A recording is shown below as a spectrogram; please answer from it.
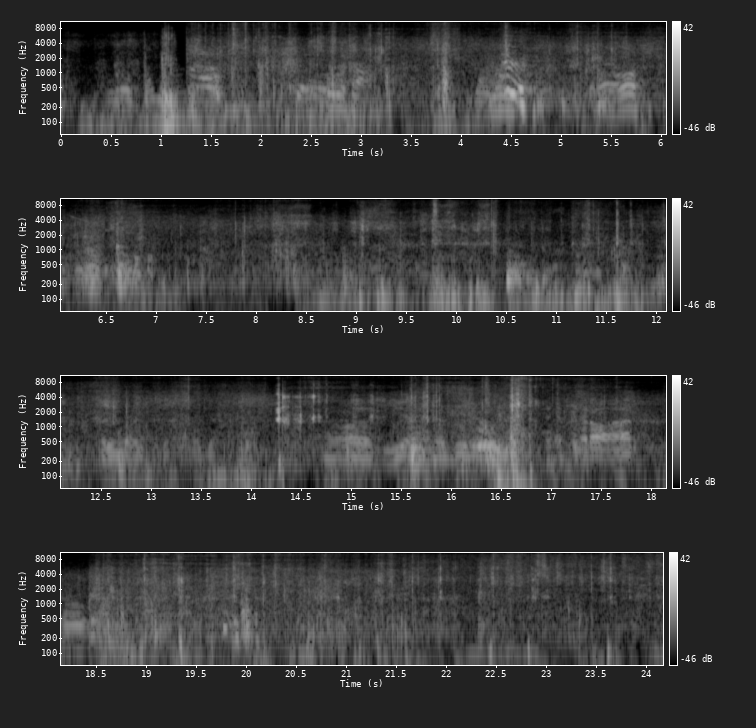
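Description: Several people talking and calling out, not close to the microphone, with a few sharp knocks of mountain bikes being handled, the loudest about a second in.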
